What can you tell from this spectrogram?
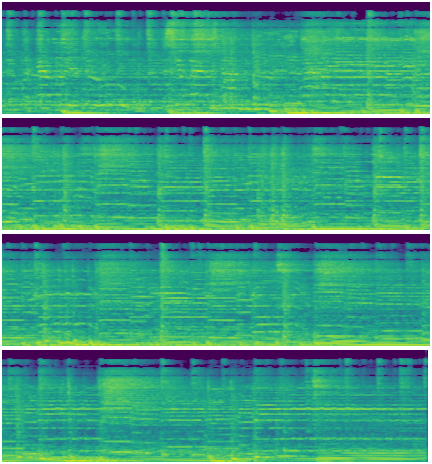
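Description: Live progressive rock band playing loudly, with electric guitar over drums and a moving bass line, heard from upstairs in the concert hall.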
